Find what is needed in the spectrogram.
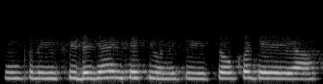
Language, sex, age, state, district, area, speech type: Hindi, female, 18-30, Rajasthan, Jodhpur, urban, conversation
